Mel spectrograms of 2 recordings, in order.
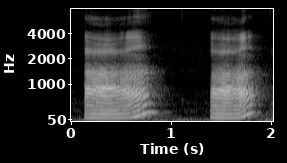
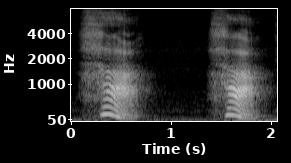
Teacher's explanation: when we pronounce hey we exhale a bit more we get some more air to come out of our throats as opposed to ALF so Alf the sound a a hey the sound ha ha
